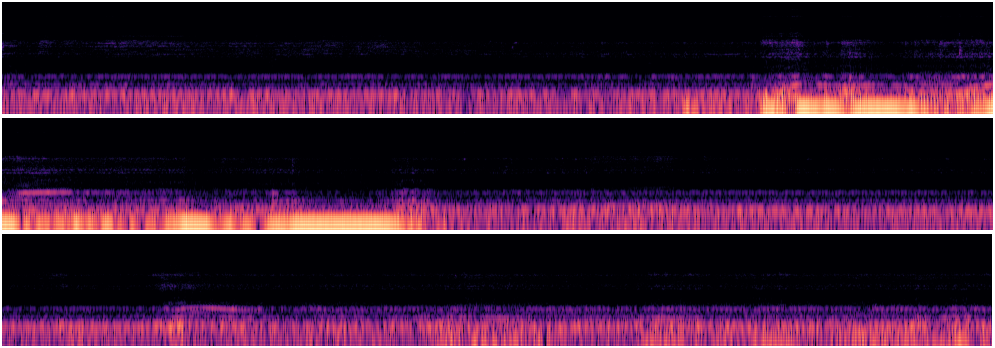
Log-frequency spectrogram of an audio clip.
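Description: Race car's engine idling, heard from inside the stripped-out cabin. About a quarter of the way in it revs up hard for several seconds, then drops back to idle, with a shorter rev near two-thirds of the way in.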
